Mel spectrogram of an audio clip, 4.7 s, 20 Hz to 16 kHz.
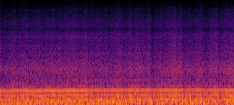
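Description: A Honda CBR600RR motorcycle engine runs loud and close, a steady throaty drone with the throttle twisted, the roar sustained throughout with no talk.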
